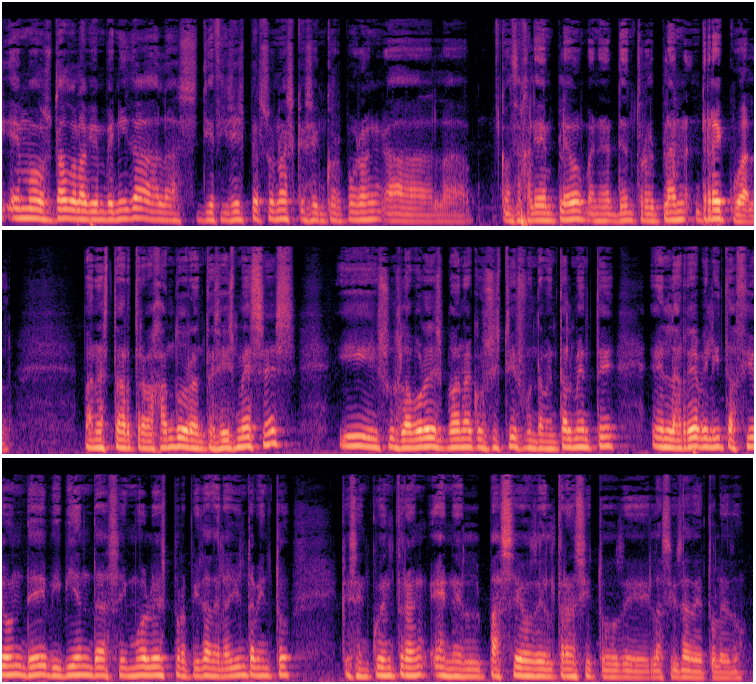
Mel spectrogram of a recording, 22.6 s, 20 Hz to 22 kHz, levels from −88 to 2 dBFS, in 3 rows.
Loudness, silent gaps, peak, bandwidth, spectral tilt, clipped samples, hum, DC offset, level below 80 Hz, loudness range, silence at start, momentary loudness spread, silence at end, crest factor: -19 LUFS; none; 0 dBFS; 16.5 kHz; -6.5 dB/octave; under 0.1%; none; under 0.1%; -46 dBFS; 5 LU; 0 s; 10 LU; 0.1 s; 18 dB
